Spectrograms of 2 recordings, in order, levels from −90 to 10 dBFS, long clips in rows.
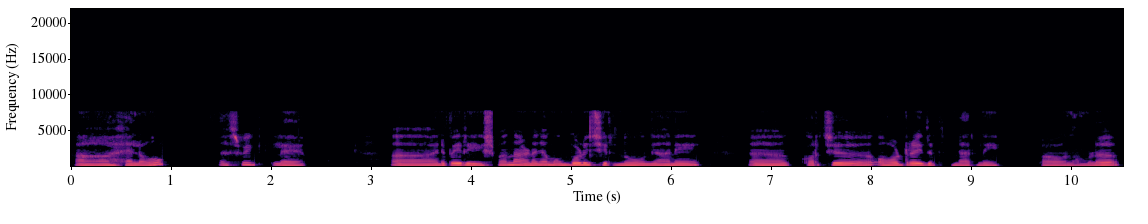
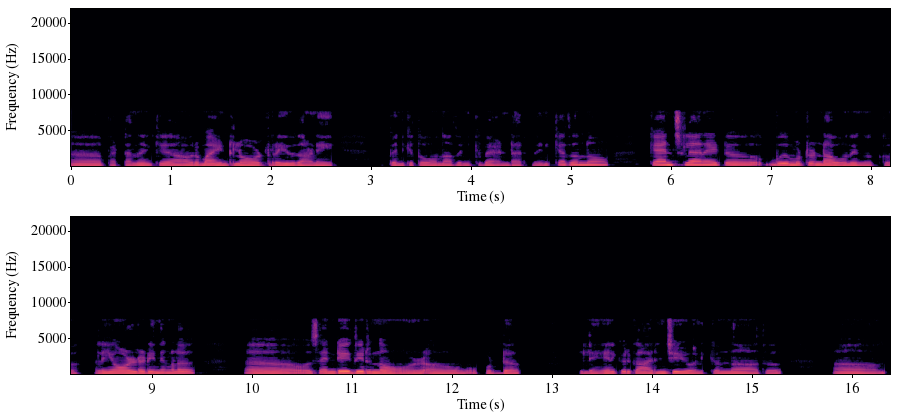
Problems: low volume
